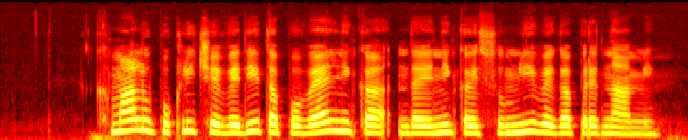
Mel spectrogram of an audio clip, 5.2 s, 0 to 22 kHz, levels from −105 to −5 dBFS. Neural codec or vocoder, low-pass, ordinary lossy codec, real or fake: none; 19.8 kHz; Opus, 64 kbps; real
